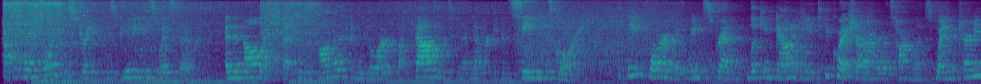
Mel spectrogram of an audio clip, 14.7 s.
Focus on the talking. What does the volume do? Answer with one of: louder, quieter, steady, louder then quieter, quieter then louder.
steady.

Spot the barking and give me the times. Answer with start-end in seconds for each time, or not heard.
not heard.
